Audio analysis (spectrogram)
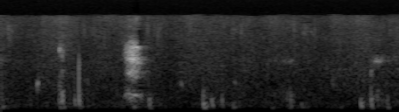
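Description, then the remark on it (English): A black Labrador dog whimpers, letting out one brief, high whine amid soft, scattered snuffling and low grunting sounds, with no one talking. “Dog's more interested now. Two black labs.”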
